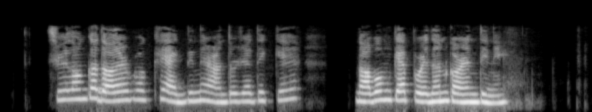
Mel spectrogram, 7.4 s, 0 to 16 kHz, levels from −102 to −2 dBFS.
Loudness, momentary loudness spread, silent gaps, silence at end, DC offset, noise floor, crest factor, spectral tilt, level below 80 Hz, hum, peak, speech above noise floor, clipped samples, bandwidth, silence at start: -16 LUFS; 15 LU; 4.08-4.34 s; 1.05 s; under 0.1%; -67 dBFS; 16 dB; -5.5 dB/octave; -64 dBFS; none; -2 dBFS; 51 dB; under 0.1%; 7.2 kHz; 0.6 s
